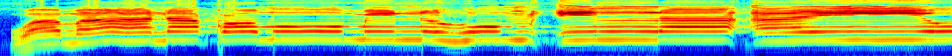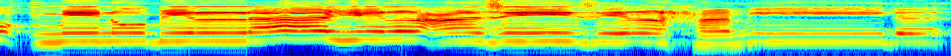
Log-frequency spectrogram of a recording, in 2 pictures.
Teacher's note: qiraah asusi dua harakat saja alqasr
